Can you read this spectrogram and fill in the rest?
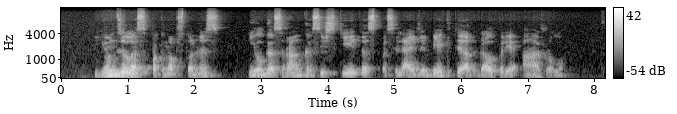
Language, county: Lithuanian, Šiauliai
